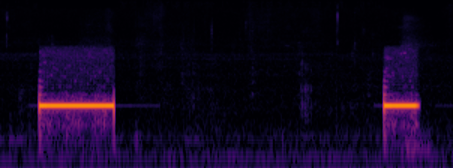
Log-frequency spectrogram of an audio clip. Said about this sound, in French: Pour une fois, je vais appeler au numéro masqué.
